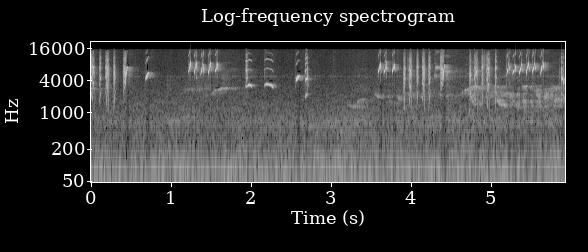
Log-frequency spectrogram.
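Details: Common iora singing, played as a lure to set other birds singing: busy bursts of very high, sharp chirps and rapid trills, broken by a few thinner whistled notes, over a faint background hiss.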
